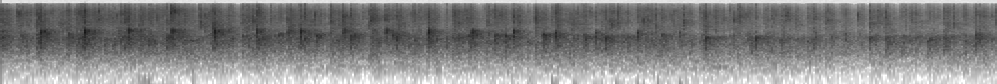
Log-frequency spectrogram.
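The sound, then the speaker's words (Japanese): Sustained applause from an audience sending off the lecturer at the close of a Mirai Jugyō lecture, a dense, steady patter of many hands clapping at an even loudness throughout, with no voices standing out. “どうぞ大きな拍手でお送りください”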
